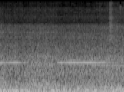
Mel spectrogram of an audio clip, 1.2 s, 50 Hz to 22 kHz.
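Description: A pilgrim bus from the Basma fleet, numbered 192, sounds rapid reversing beeps in Mecca, loud and close over a low idling engine rumble, with no voices.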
